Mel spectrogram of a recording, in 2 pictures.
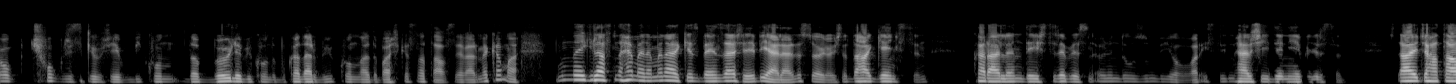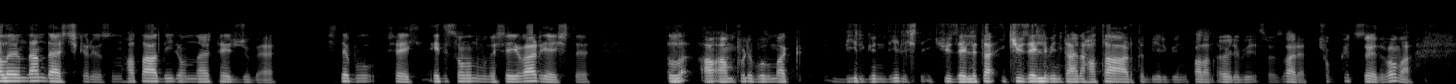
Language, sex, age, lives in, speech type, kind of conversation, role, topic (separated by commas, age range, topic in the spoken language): Turkish, male, 25-29, Germany, conversation, podcast, guest, Hayatında verdiğin en yanlış karardan ne öğrendin, anlatır mısın?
